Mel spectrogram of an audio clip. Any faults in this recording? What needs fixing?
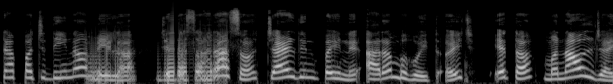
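From 0.84 to 2.27 s the speech has robotic sound from repeated short buffers, a rigid metallic buzz at 200 Hz. The likely cause is late audio covered by repeating a 5 ms slice, so about half the sound is repeats. Enlarging the playback buffer would prevent it.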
